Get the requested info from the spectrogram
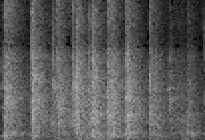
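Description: Plastic accordion shower door being pulled open along its track, its folding panels clicking in a rapid run that stops near the end.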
